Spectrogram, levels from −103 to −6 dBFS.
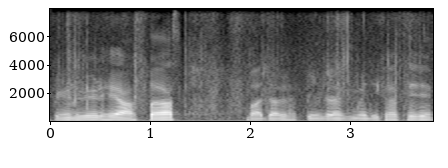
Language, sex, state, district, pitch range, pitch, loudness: Chhattisgarhi, male, Chhattisgarh, Sarguja, 115-125 Hz, 120 Hz, -20 LUFS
